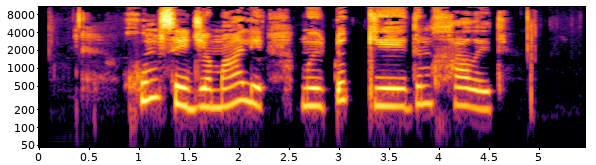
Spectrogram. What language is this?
Abkhazian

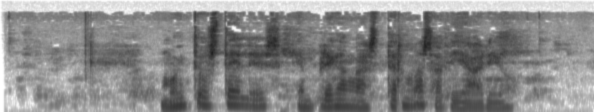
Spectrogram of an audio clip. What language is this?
Galician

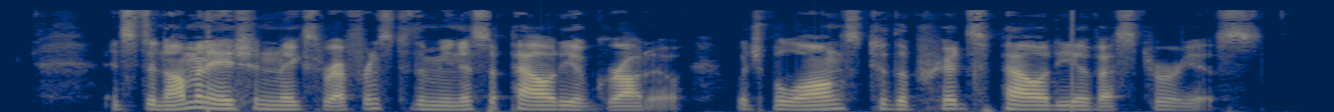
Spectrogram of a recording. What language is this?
English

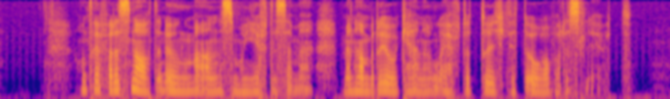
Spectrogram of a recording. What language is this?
Swedish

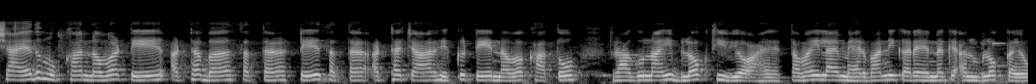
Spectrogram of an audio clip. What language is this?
Sindhi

